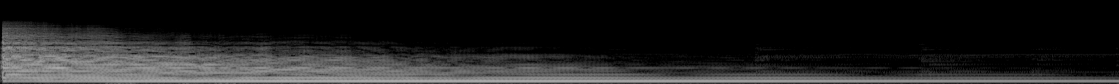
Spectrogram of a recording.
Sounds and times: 0.0s guitar power chords 11.1s

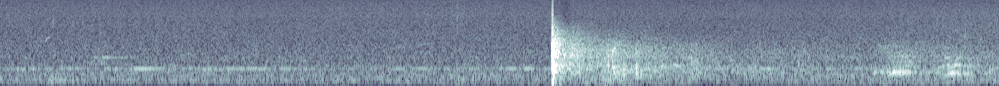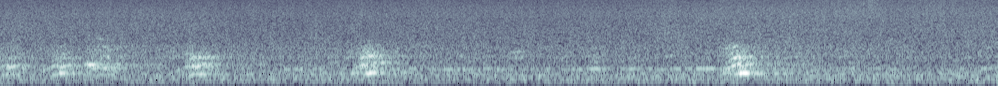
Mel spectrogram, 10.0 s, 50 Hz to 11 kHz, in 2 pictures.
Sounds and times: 2.8s Single gun-shot 3.6s
4.4s barking dogs 9.0s

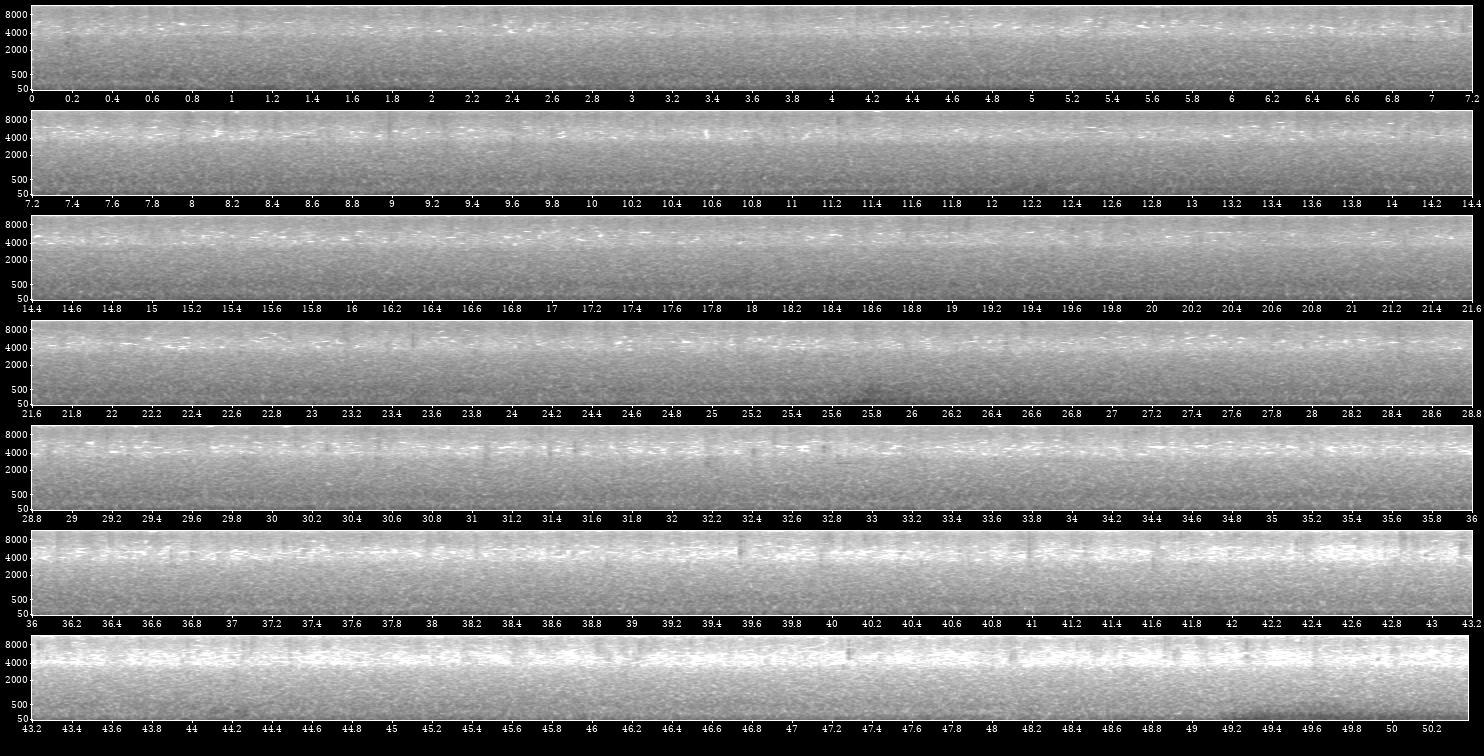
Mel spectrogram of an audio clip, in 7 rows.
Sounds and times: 0.0s quickly increasing rain 50.3s
25.5s extraordinarily loud cracks of lightning and booming thunder 27.6s
49.1s extraordinarily loud cracks of lightning and booming thunder 50.3s

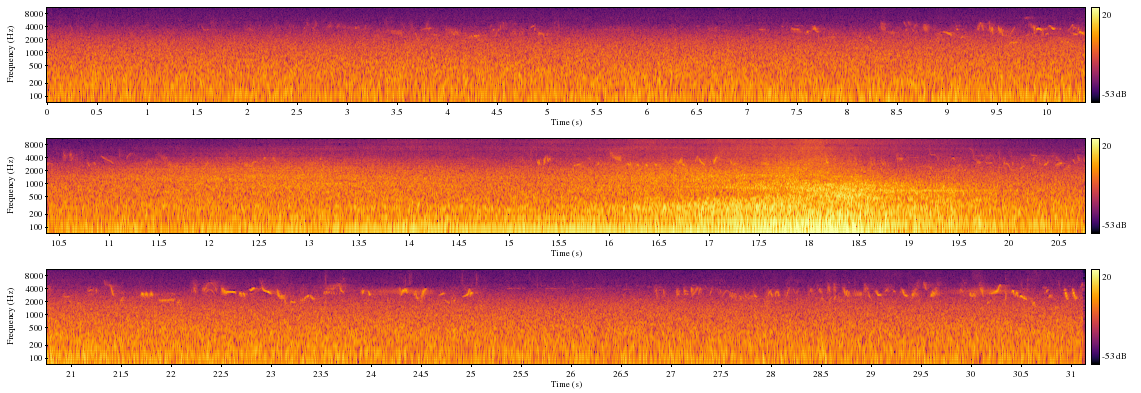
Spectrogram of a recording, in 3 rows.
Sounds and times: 0.0s river 31.1s
1.4s birds chirping 31.1s
7.5s car passing on a dirt road 25.9s

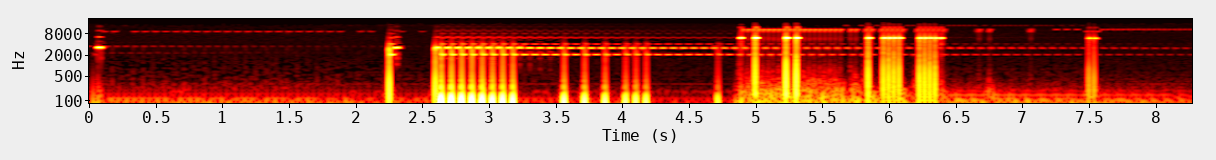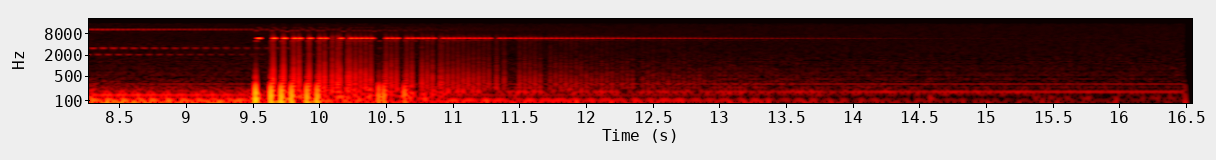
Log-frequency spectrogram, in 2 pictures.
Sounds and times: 2.7s weird beeps 6.7s
5.0s clicks 6.5s

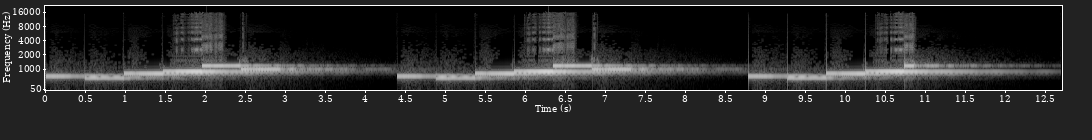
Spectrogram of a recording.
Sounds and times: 0.0s melody 12.7s

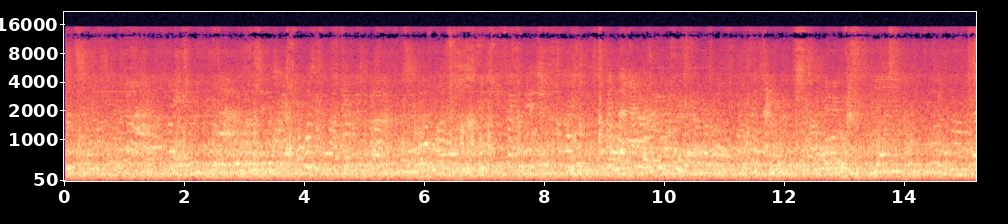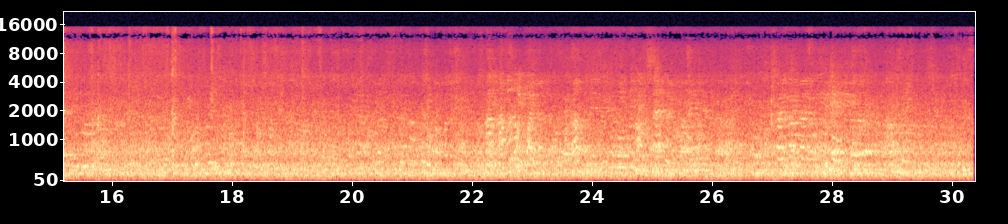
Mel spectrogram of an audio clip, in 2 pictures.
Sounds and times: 0.0s train 9.2s
9.8s train 22.2s

